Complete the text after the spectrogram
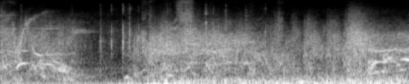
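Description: Punches and kicks land with sharp thuds.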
